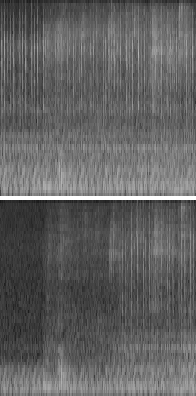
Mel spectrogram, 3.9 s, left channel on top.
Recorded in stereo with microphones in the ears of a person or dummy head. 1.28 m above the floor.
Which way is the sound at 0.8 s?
45° left (ahead or behind).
